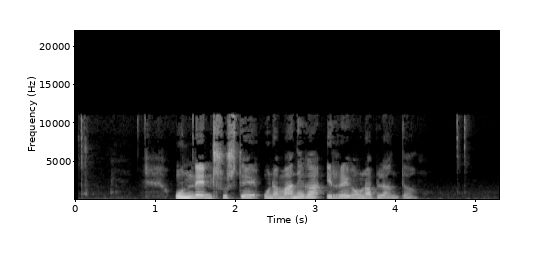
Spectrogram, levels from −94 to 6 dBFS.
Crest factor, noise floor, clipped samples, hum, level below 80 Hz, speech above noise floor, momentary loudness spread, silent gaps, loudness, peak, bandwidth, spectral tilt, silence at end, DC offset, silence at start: 18 dB; -62 dBFS; under 0.1%; none; -64 dBFS; 39 dB; 14 LU; none; -23 LUFS; -6 dBFS; 11.5 kHz; -4 dB/octave; 1.05 s; under 0.1%; 1.25 s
